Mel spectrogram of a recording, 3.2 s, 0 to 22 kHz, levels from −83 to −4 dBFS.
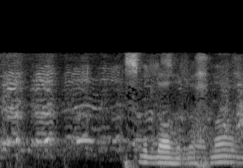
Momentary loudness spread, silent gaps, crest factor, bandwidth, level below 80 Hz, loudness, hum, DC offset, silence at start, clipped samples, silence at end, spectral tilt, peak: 10 LU; none; 20 dB; 6.4 kHz; -54 dBFS; -31 LUFS; none; under 0.1%; 0 s; under 0.1%; 0 s; -3.5 dB/octave; -12 dBFS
